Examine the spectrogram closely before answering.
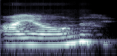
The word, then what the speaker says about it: Ione: help yes you uh i'm very blessed to have been named after my uh sweet irish grandmother uh i own and you said i own like i own a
